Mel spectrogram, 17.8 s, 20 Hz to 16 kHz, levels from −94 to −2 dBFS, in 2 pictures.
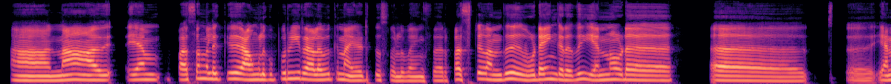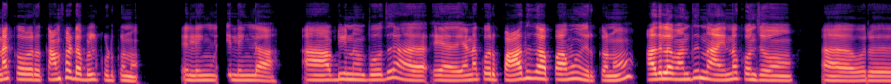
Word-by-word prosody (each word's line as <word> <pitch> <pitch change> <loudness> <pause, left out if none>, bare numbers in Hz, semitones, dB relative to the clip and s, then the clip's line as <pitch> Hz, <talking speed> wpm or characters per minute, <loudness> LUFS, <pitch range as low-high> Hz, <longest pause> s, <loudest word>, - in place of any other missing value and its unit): ஆ. - - -4 0.5
நான் 225 +1 +5
அது 210 0 +1 0.3
என் 230 0 0 0.3
பசங்களுக்கு 255 +1 -1
அவங்களுக்கு 225 0 +1
புரியிற 265 0 -1
அளவுக்கு 230 +2 -1
நான் 195 -2 +1
எடுத்து 200 +2 -8
சொல்லுவேங்க 180 -1 -4
சார். 185 -1 -6
1ஸ்ட் 235 +2 -2
வந்து 225 +3 0 0.2
உடைங்கிறது 235 -1 +1 0.2
என்னோட 225 +1 0 0.9
அ - - +4 1.7
எனக்கு 250 +4 +1
ஒரு 220 - 0
கம்ஃபர்டபுள் 245 -3 +2
குடுக்கணும். 195 -4 -4 0.5
இல்லைங் 210 0 -1 0.2
இல்லைங்களா? 210 -2 -1 0.4
ஆ - - +1 0.2
அப்படின்னும்போது, 225 +1 -2
"ஆ - - +1 0.3
'எ - - 0 0.2
எனக்கு 230 +3 -3
ஒரு 230 - -2
பாதுகாப்பாவும் 255 +1 +3
இருக்கணும். 200 - -2 0.2
அதில 260 +2 +6
வந்து 245 +4 -1
நான் 225 -2 +4
இன்னும் 260 +3 -2
கொஞ்சம் 210 -4 0 0.6
ஆ - - +2 0.2
ஒரு 190 -1 -3
225 Hz, 130 wpm, -21 LUFS, 210-245 Hz, 1.7 s, அதில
